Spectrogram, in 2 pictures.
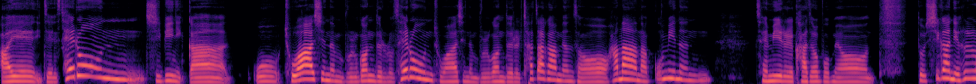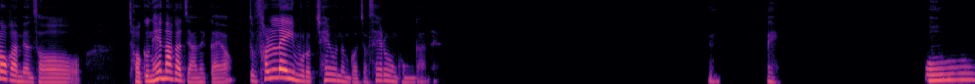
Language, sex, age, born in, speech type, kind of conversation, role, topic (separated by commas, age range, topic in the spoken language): Korean, female, 30-34, South Korea, conversation, advice, advisor, 새로운 도시에서 어떻게 하면 빨리 집처럼 편안하게 느낄 수 있을까요?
